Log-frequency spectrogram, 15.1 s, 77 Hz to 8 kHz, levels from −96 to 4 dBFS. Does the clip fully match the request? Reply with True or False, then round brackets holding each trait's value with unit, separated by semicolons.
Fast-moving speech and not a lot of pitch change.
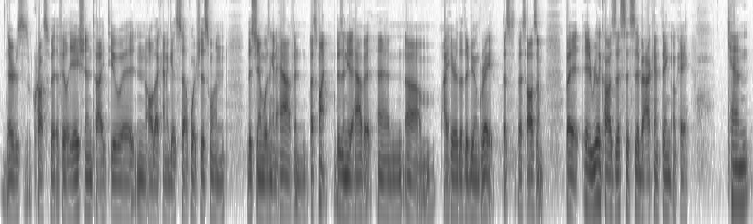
True (210 wpm; 1.3 semitones)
